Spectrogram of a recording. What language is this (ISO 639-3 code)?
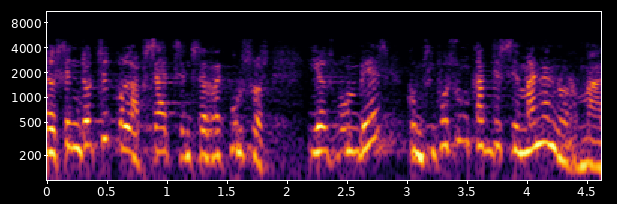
cat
